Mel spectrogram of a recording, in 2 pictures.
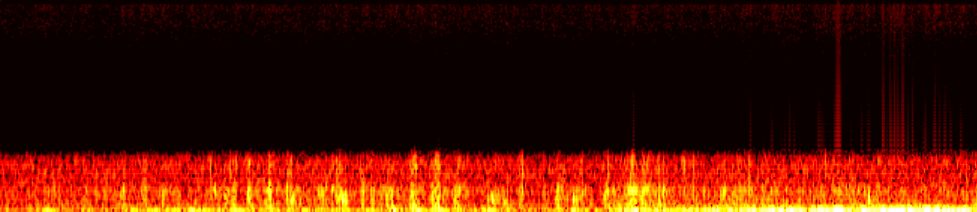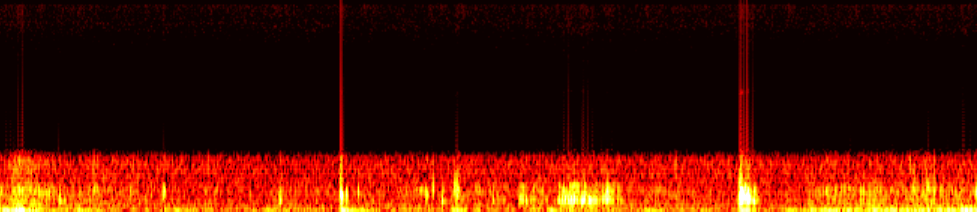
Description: My #StomachGrowls after breakfast.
